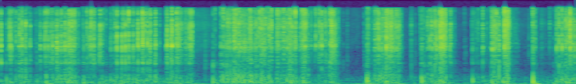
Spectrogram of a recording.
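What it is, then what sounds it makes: Plastic stencil on wooden board scratched. Long nails scratch and rub across a flat, perforated plastic stencil template glued to a wooden board. The result is a dense, bright, hissy scraping in bursts, some strokes harder and some gentler, separated by brief pauses.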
